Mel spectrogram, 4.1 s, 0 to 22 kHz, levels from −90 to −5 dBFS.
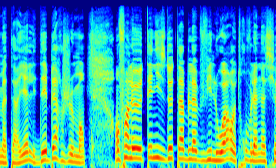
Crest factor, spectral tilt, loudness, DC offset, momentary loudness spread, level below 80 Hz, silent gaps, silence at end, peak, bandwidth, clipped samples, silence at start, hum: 18 dB; -4 dB/octave; -22 LUFS; under 0.1%; 7 LU; -42 dBFS; none; 0 s; -4 dBFS; 19 kHz; under 0.1%; 0 s; none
